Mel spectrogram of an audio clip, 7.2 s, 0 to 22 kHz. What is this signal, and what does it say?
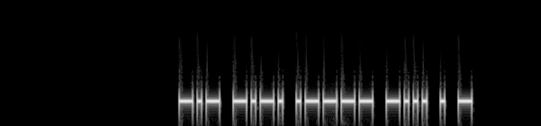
Morse code, heard as a keyed tone, about 20 wpm, 700 Hz. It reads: KC1BET
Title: USA Call Signs - 6 Characters - Repeated 2x - 20wpm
